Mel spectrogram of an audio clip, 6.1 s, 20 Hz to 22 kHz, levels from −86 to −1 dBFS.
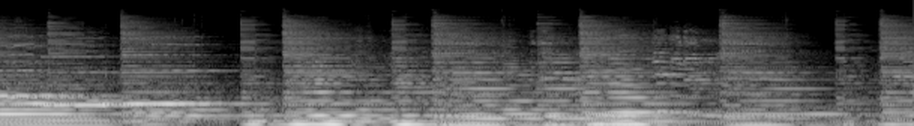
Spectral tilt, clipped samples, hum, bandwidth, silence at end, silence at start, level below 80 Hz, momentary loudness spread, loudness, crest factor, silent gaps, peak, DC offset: -7 dB/octave; under 0.1%; none; 12 kHz; 0 s; 0 s; -32 dBFS; 12 LU; -23 LUFS; 16 dB; none; -6 dBFS; under 0.1%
